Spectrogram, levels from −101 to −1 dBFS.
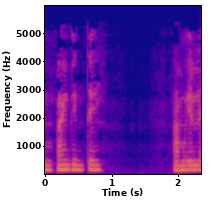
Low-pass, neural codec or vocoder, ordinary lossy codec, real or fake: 5.4 kHz; autoencoder, 44.1 kHz, a latent of 192 numbers a frame, MeloTTS; MP3, 24 kbps; fake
